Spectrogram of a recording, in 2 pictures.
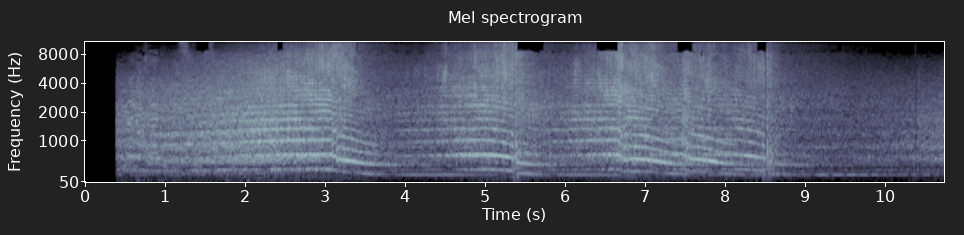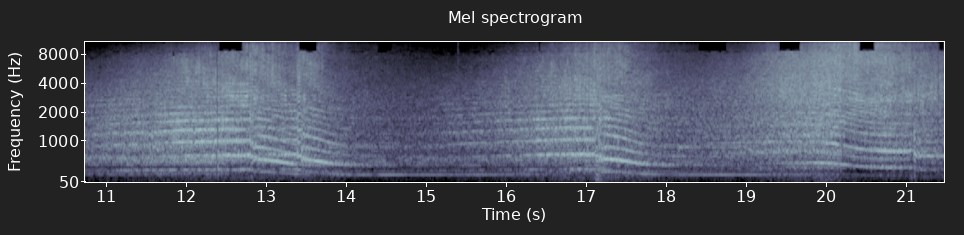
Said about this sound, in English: Here are some car noises, some racing noises from Le Mans last year, which we'll come on to. We'll come on to Le Mans later. But just enjoy the noise.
